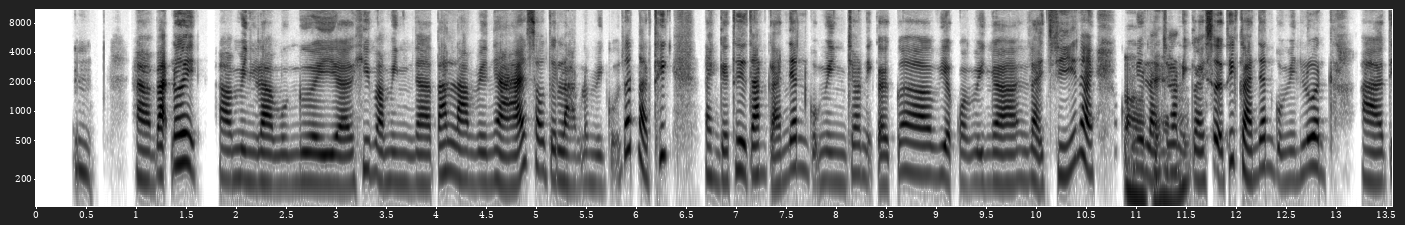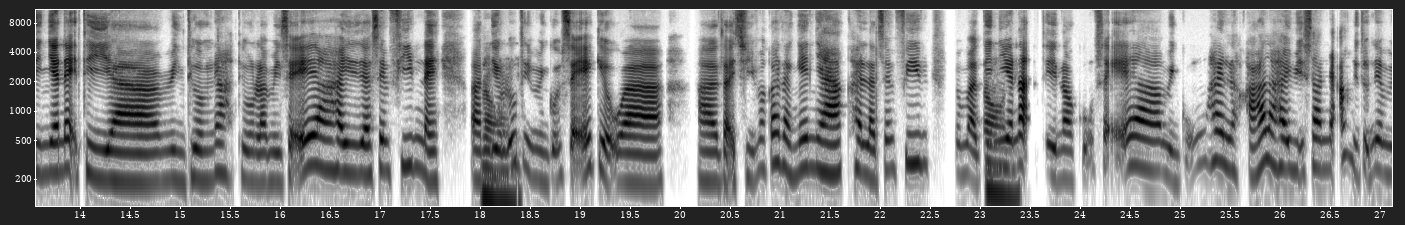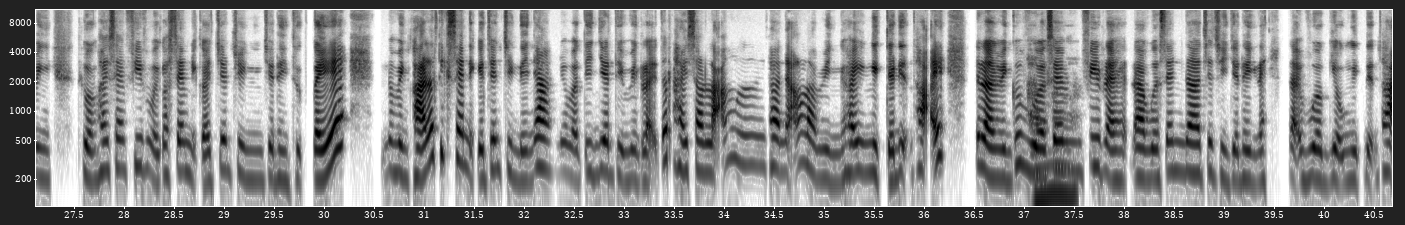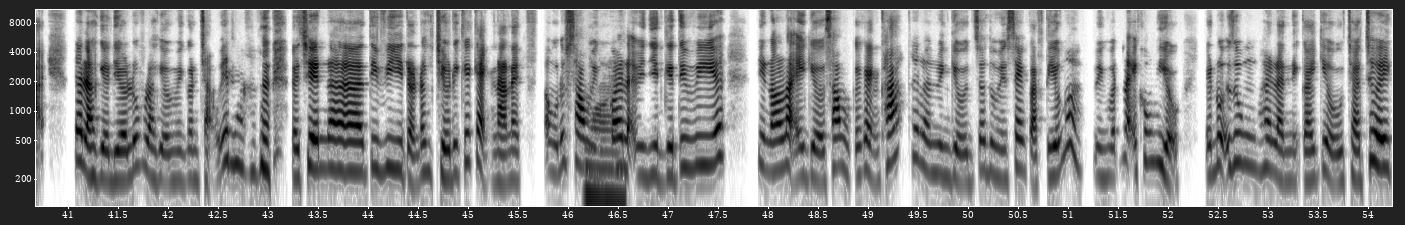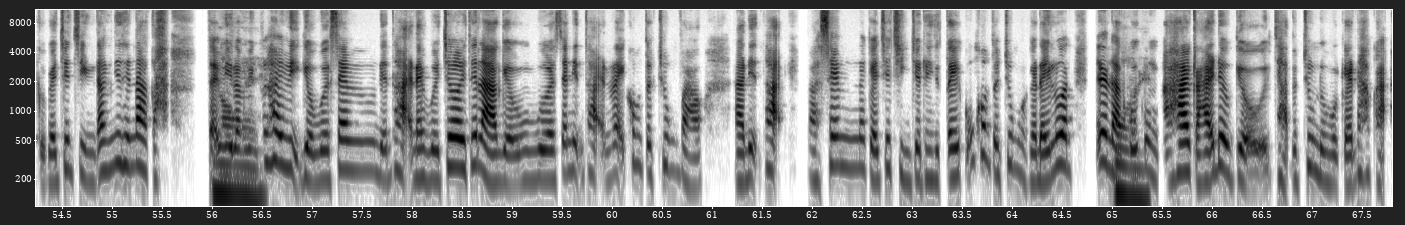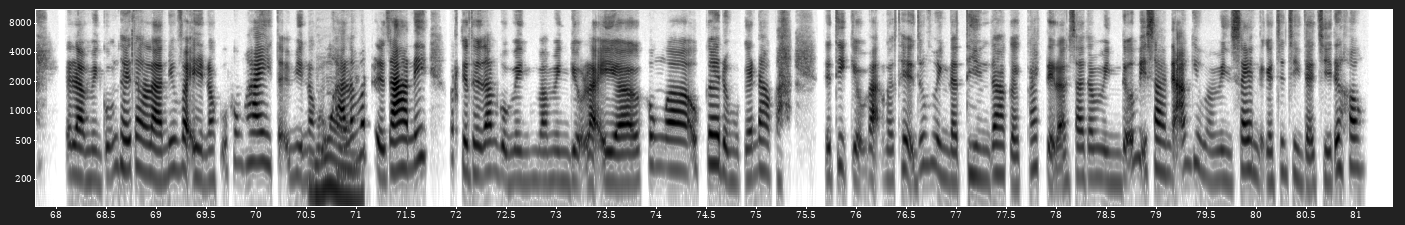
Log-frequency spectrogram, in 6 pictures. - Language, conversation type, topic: Vietnamese, advice, Làm sao để tránh bị xao nhãng khi xem phim hoặc nghe nhạc ở nhà?
- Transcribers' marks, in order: tapping; other background noise; chuckle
